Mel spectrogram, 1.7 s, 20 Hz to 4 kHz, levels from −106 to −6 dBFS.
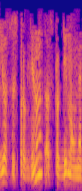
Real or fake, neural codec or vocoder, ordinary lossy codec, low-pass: real; none; MP3, 16 kbps; 3.6 kHz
